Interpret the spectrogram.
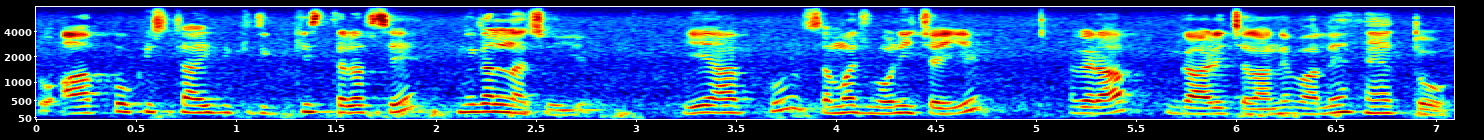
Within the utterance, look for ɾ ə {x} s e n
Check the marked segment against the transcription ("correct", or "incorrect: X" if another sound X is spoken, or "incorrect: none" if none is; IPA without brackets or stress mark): incorrect: f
